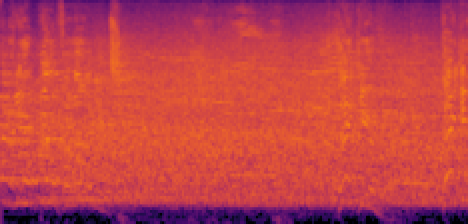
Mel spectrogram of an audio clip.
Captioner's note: crowd boos, whistles, and cheers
